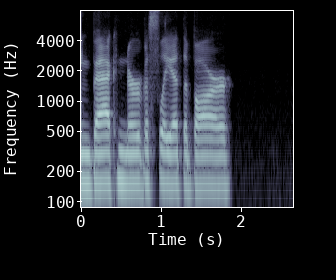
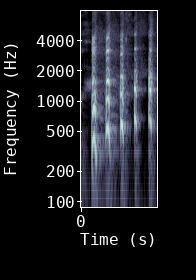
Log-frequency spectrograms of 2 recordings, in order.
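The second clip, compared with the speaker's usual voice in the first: high squealing laugh; 5 dB louder than usual. Real, not acted. Laughing at the spear.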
